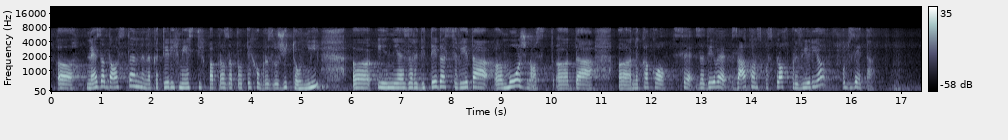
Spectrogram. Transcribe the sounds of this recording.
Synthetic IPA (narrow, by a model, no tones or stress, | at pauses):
ənɛzad̪ɔst̪ənnɛkat̪eːɾixmeːst̪ixpapɾawzapɾɐwt̪eːxɔbɾazlɔʒiːt̪ɛwni | əinjɛzaɾad̪it̪eːɡasɛʋeːd̪amoːʒnɔ̰st̪d̪a | nɛkaːkɔsɛzad̪eːʋɛzaːkɔnskɔsplɔxpɾɛʋiːɾijɔɔd̪zeːt̪a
